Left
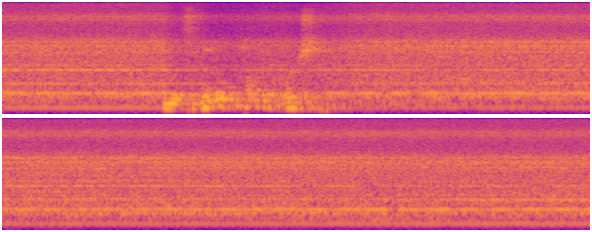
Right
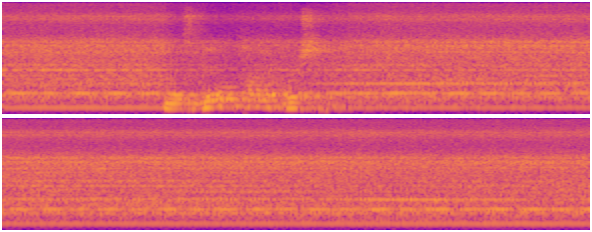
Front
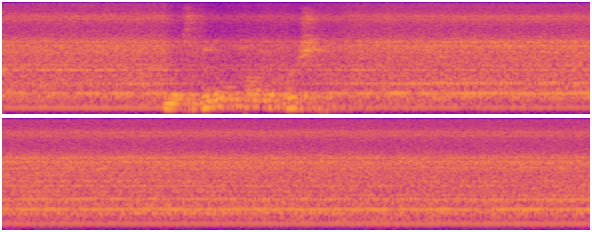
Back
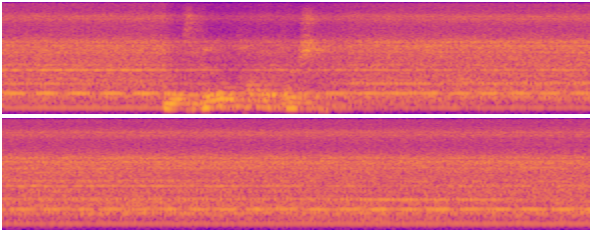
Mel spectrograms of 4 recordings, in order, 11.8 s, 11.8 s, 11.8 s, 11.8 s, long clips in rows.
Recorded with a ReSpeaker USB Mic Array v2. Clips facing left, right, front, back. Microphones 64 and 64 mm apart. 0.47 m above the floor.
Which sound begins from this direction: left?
A man speaking, at 1.6 s.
